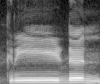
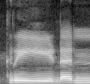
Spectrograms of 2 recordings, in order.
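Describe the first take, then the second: Both takes have the same delivery.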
